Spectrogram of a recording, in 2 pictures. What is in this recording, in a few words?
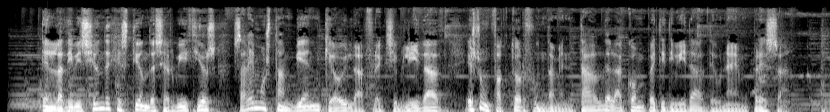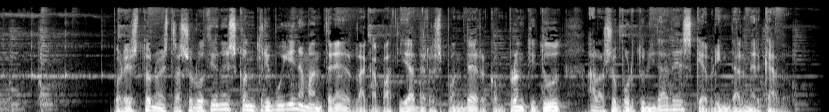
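EU Spanish corporate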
